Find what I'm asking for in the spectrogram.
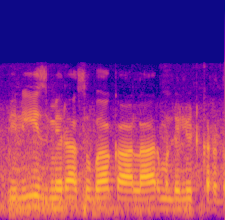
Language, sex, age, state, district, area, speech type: Urdu, male, 60+, Uttar Pradesh, Mau, urban, read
